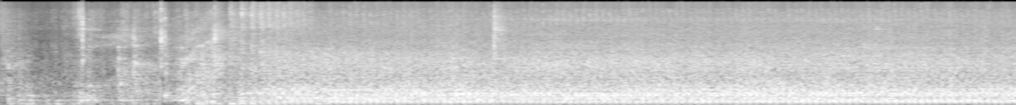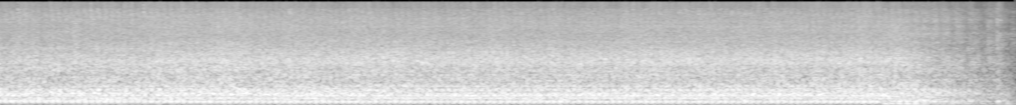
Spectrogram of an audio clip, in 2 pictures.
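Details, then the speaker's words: Briggs & Stratton mower after carburetor repair with the tank filled: it fires on the first pull and settles into a steady, even buzz with no surging. Some smoke is suspected to be oil in the cylinder from being tilted over. "That's excellent. First pull, away she went."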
